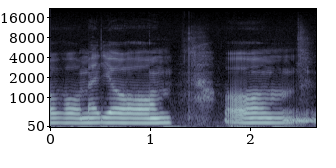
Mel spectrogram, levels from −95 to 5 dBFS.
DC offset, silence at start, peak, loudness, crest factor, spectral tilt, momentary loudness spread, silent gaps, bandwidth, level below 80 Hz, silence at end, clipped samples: under 0.1%; 0 s; -14 dBFS; -27 LUFS; 12 dB; -8.5 dB/octave; 15 LU; none; 11.5 kHz; -56 dBFS; 0 s; under 0.1%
